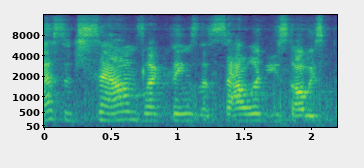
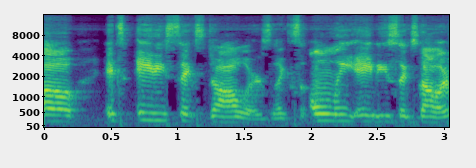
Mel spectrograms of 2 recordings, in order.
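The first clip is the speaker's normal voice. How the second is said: plain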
